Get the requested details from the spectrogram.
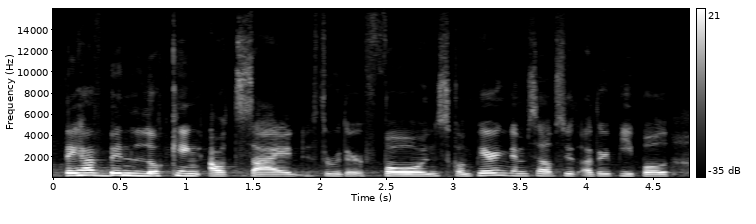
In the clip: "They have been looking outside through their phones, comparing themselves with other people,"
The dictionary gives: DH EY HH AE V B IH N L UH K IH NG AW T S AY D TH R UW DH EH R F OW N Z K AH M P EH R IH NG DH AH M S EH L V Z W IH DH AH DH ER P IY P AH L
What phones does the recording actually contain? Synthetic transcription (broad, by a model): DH EY HH AE V B IH N L UH K IH NG AW T S AY D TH R UW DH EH R F OW N S K AH M P EH R IH NG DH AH M S EH L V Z W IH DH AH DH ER P IY P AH L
